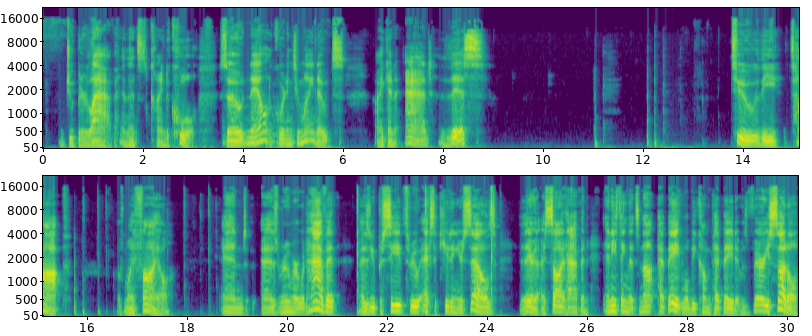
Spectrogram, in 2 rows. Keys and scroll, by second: 4.2 ctrl+super+Left, 13.3 ctrl+super+Right, 17.3 ctrl+v.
